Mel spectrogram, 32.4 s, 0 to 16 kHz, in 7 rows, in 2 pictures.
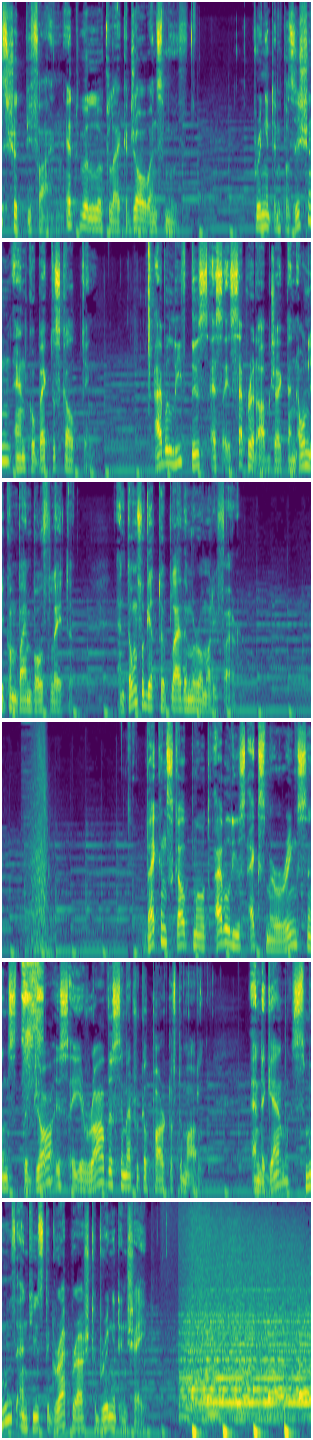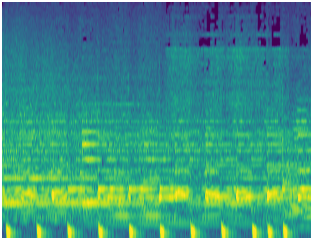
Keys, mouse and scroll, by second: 0.6 Tab, 0.6-2.7 typing, 3.8-6.4 typing, 7.8 s, 10.8 KP_3, 11.0 ctrl+a.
